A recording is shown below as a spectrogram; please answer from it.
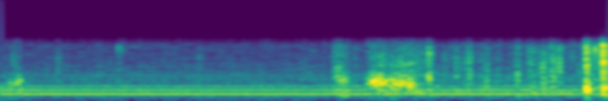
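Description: A steady low hum, with a brief soft noise about a second and a half in.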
